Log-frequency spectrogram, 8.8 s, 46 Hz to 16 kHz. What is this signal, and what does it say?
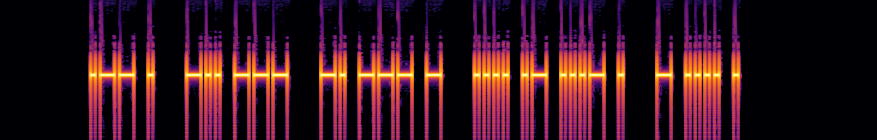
Morse code, heard as a keyed tone, about 25 wpm, 700 Hz. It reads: WE DO NOT HAVE THE
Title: Sets of 5 Words 25wpm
